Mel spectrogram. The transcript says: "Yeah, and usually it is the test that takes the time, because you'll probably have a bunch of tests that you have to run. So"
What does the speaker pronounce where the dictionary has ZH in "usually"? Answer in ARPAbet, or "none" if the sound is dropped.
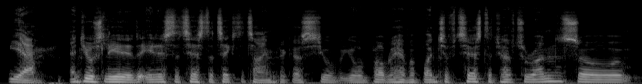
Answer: S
